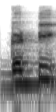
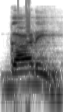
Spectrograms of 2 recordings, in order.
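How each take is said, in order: First: The middle consonant is long and doubled. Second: The middle consonant is short and single. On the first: This is the Khari Boli dialect form. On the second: This is the standard form.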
